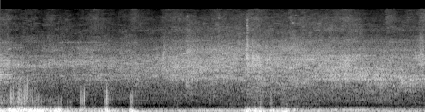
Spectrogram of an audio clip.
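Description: Street ambience with a steady hiss, broken by low rumbling thumps on the microphone in the first second and again about four seconds in, with a few faint ticks in between.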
